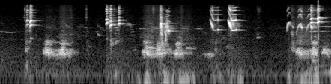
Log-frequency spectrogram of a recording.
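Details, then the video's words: Orange German canary singing: scattered bursts of sharp high chirps and upward-slurred whistled notes, mixed with softer mid-pitched chattering calls between them. "Orange German Canary Singing Only One Sound Of Singing"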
